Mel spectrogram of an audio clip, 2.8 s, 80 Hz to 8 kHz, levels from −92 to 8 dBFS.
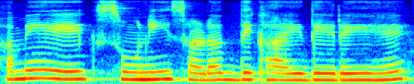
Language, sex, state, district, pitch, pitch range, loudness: Hindi, female, Madhya Pradesh, Bhopal, 245 Hz, 230-265 Hz, -11 LUFS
